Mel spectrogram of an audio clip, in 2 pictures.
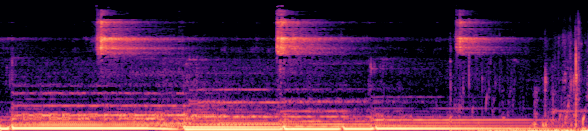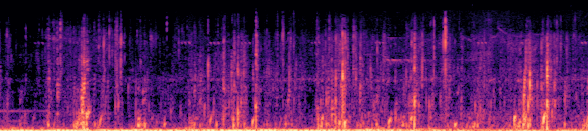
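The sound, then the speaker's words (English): Thick mud bubbling and plopping in a volcanic mud pot in Yellowstone National Park's geothermally active landscape, starting with a few deep, resonant gloops and then breaking into a busy, irregular stream of wet pops and splutters, with no voices. “We leave you this week with some mud cauldron bubbles.”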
